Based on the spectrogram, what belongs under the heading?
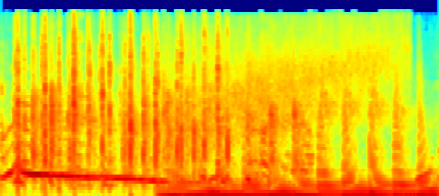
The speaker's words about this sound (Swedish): Du får också en applåd tycker jag.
